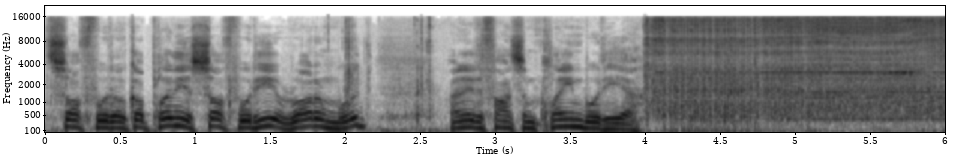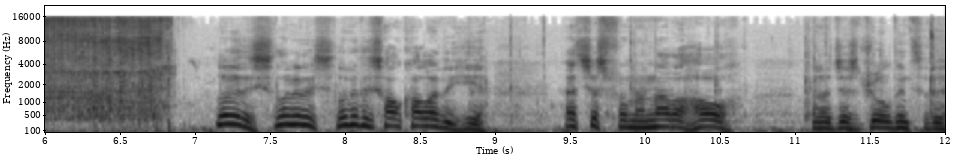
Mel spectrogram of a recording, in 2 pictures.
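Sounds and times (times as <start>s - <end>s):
cordless drill boring into wood: 4.0s - 6.9s.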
